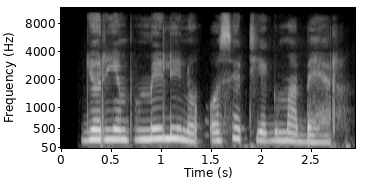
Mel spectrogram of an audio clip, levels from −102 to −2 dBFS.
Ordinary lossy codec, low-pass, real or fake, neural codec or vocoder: none; 9.9 kHz; real; none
